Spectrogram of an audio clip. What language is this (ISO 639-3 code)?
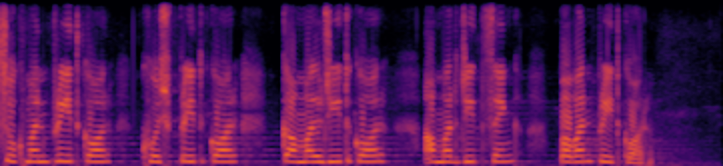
pan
